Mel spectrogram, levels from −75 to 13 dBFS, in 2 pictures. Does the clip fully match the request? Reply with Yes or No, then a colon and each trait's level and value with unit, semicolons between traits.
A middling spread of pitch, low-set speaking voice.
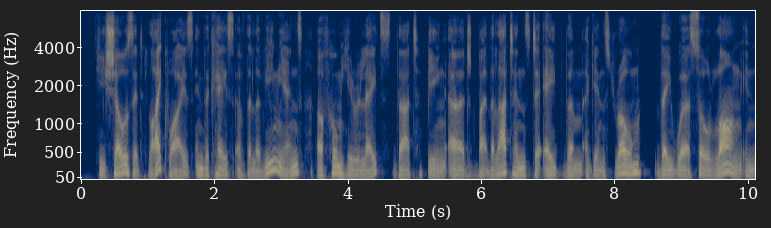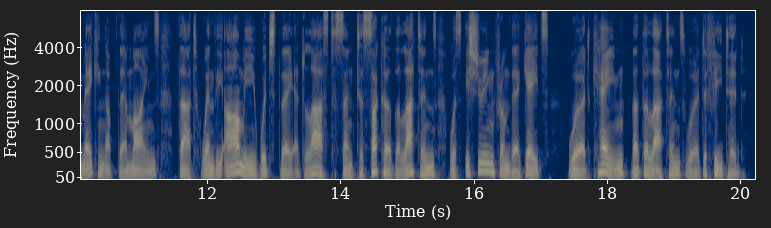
Yes: average, 4.0 semitones; very low, 95 Hz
